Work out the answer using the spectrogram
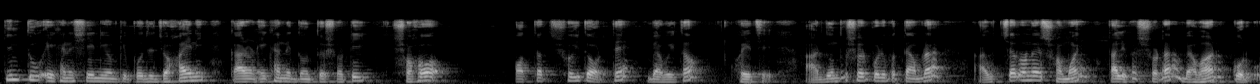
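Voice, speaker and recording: A young man teaching a recorded class, explaining step by step and slowly repeating the key words. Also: mid-range voice, lively intonation, mellow.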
